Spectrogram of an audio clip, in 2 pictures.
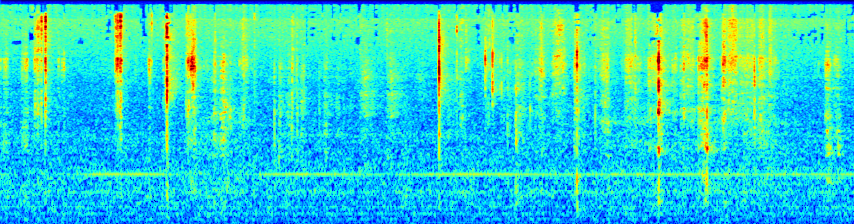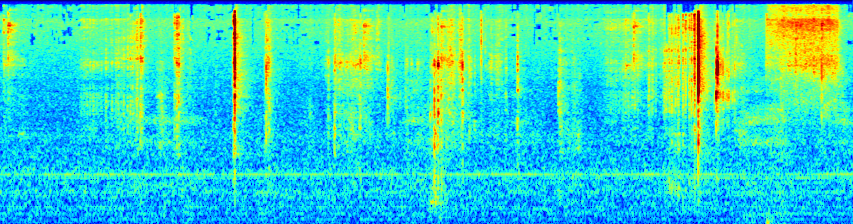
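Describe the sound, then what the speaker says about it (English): Scissors cut the end off a cardstock box flap, with a series of quiet, close snips and paper rustles spread irregularly across a soft, faint background. "And I'm only cutting the end off of one of these flaps."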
